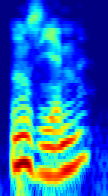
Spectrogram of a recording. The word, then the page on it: onzième: France; IPA: /ɔ̃.zjɛm/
